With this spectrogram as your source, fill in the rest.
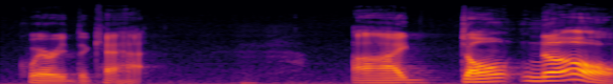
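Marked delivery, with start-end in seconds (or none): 2.4-4.1 stammering, stuttering, much slower. Reading Alice in Wonderland aloud, the confused girl answers the cat, stammering. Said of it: "stammered Alice".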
